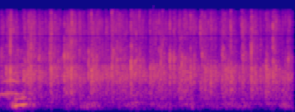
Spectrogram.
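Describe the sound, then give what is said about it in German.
A crowd applauds steadily for the Holy Spirit, a dense wash of many hands clapping at once, sustained and fairly loud throughout with no break, a brief voice fragment at the very start. “Ein Applaus für den Heiligen Geist.”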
